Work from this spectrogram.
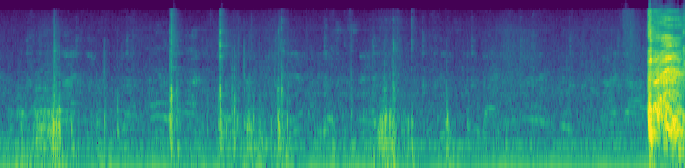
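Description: A few short coughs and throat-clearing sounds come in bursts over a low steady hum, ending with a sudden loud rustle.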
